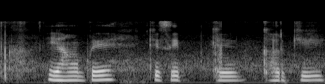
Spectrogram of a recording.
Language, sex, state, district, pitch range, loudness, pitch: Hindi, female, Punjab, Pathankot, 190-210 Hz, -19 LUFS, 200 Hz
